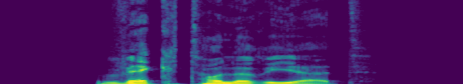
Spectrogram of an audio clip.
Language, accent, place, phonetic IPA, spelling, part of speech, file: German, Germany, Berlin, [ˈvɛktoləˌʁiːɐ̯t], wegtoleriert, verb, De-wegtoleriert.ogg
- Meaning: past participle of wegtolerieren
